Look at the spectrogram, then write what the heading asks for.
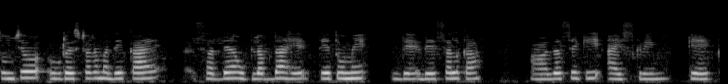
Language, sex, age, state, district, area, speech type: Marathi, male, 18-30, Maharashtra, Buldhana, urban, spontaneous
